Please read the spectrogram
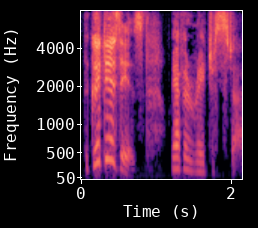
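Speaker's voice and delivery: ordinary delivery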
